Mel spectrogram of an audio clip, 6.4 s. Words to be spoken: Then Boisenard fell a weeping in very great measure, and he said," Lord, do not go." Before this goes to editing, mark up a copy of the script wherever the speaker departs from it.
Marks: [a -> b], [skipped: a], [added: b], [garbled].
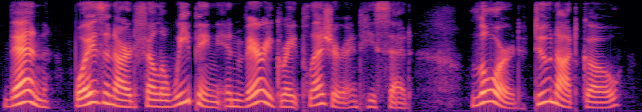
Then Boisenard fell a weeping in very great [measure, -> pleasure] and he said," Lord, do not go."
